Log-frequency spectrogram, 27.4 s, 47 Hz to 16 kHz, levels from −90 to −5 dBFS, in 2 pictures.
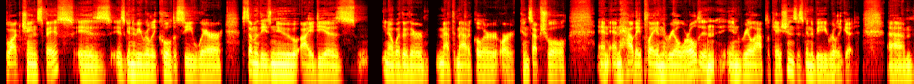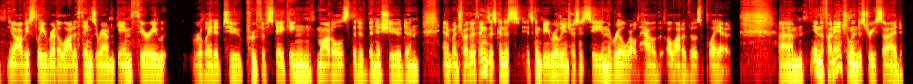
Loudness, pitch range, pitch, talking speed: -19 LUFS, 90-95 Hz, 95 Hz, 220 wpm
